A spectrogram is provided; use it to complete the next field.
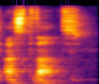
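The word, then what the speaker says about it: Աստուած: And an U followed by a vowel sounds as if it were a V and a vowel. So this is written astuads, but we pronounce it astvads.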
